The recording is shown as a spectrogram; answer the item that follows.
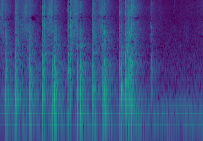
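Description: A deck of tarot cards being shuffled by hand: a fast run of crisp card clicks that stops about a second and a half in.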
